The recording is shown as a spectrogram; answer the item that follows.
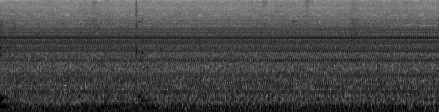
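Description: Quiet room tone with a steady low hum.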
